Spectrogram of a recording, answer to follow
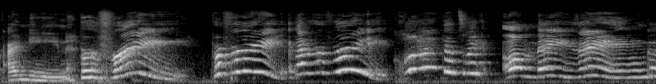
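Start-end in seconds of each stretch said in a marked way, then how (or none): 0.8-4.2 real high-pitched excited outburst; thrilled squeal. Real, not acted. Thrilled at getting it free. 4.4-6.5 amazed. Real, not acted. Amazed at the free score.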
